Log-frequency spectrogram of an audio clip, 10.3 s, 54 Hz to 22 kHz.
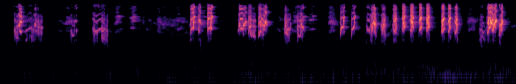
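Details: Peach-faced lovebirds, a 7-8-month-old pair in red-headed green opaline and red-faced dark green, start with soft twittering, then break into quick, rhythmic sharp chirps that build into a dense sequence.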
